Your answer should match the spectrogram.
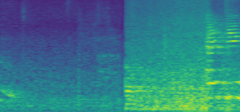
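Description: A steady rushing noise, like wind or surf, cuts in suddenly a little past halfway, after the tail of a child's voice at the start.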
